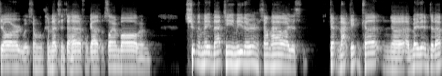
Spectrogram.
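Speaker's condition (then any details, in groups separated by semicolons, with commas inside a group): Cleft palate; congenital cleft palate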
